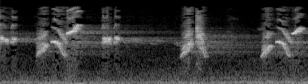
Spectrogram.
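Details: Oriental magpie-robin, a provoking lure with rough fill-ins, giving three quick phrases of crisscrossing whistled sweeps rising and falling, linked by a flat clear whistle.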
